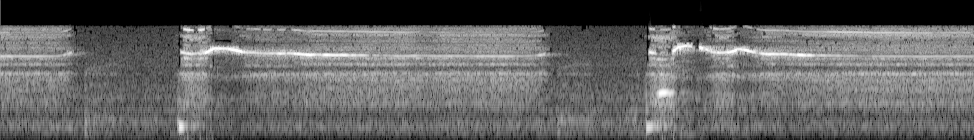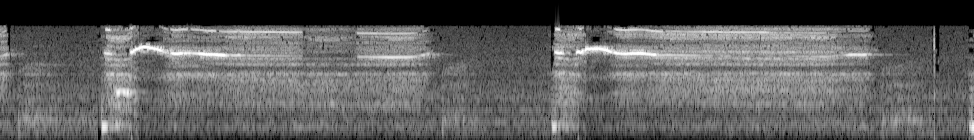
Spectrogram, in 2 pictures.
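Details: Otto, a Basset Hound indoors at supper, begging for ravioli: long, high, whistle-like whines that slide slightly downward, each lasting about a second and a half, repeating roughly every two seconds with short breaths between.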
